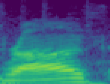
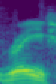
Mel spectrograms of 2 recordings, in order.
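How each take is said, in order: First: The name ends with a z sound. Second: The name ends with an sh sound. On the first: This is how one show says it. The speaker calls it wrong. "in Arrow they call it they call him Raz" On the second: This is the intended pronunciation. The speaker calls it right. "it's supposed to be Raish"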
